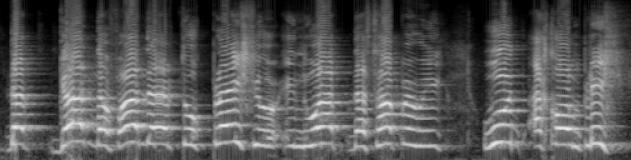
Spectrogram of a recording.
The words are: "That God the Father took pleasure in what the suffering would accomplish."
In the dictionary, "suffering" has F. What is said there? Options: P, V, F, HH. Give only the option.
P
